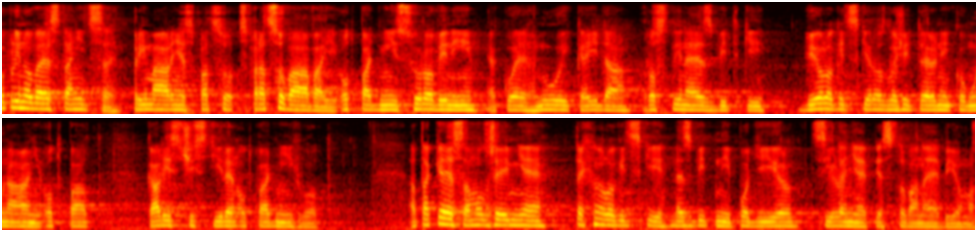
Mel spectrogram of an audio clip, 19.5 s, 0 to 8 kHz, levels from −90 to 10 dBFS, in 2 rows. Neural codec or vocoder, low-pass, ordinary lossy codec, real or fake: none; 7.2 kHz; AAC, 32 kbps; real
